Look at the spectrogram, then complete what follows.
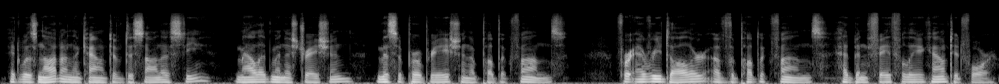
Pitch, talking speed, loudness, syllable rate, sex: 110 Hz, 145 wpm, -17 LUFS, 5.2 syllables/s, male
